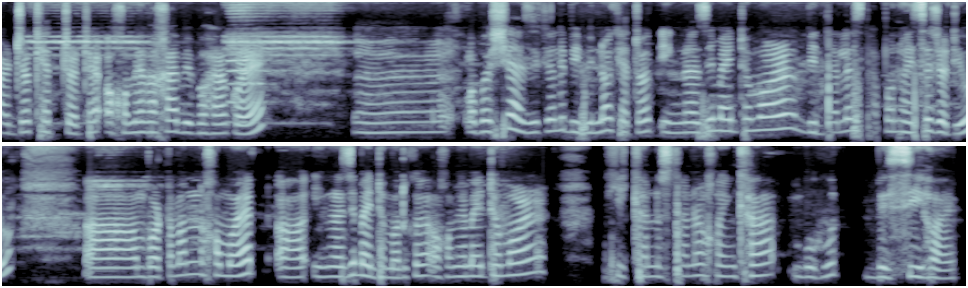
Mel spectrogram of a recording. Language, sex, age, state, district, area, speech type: Assamese, female, 18-30, Assam, Kamrup Metropolitan, urban, spontaneous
